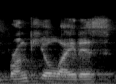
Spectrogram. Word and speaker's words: bronchiolitis: So both bronchiolitis, and by the way, it is, and you said it correctly, it is bronchiolitis, not bronchitis.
